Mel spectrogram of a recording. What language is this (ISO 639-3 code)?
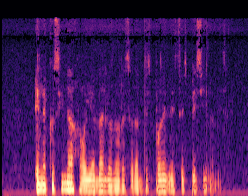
spa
